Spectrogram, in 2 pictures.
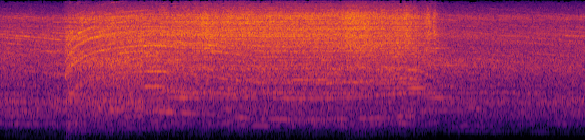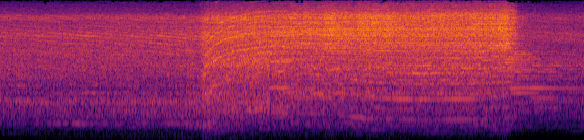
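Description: An abrasive chop saw whines loudly as it cuts through metal rod.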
